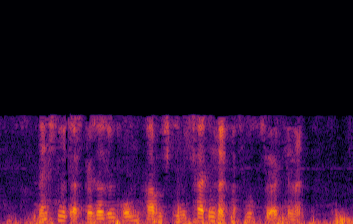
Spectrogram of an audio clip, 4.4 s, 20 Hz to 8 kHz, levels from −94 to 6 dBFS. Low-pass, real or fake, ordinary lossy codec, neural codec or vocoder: 7.2 kHz; fake; AAC, 16 kbps; codec, 44.1 kHz, 3.4 kbps, Pupu-Codec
